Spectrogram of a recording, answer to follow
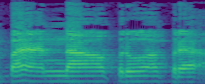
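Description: A Buddhist monk chanting Pali verses in a male voice, holding each drawn-out syllable on one steady pitch.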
